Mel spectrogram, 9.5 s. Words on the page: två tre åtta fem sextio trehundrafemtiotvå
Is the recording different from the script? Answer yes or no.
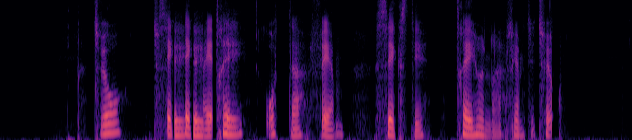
yes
